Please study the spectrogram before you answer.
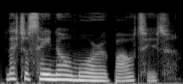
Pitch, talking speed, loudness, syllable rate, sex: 200 Hz, 230 wpm, -15 LUFS, 4.7 syllables/s, female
